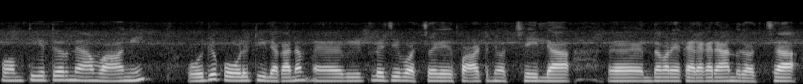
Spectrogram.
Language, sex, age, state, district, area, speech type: Malayalam, female, 60+, Kerala, Wayanad, rural, spontaneous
